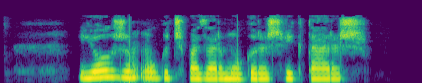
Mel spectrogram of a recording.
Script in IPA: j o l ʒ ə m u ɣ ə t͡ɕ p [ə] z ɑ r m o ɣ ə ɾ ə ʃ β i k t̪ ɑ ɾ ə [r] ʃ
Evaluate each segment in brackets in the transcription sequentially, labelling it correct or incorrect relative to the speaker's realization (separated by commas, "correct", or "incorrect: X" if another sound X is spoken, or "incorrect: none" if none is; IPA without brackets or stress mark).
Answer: incorrect: ɑ, incorrect: none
